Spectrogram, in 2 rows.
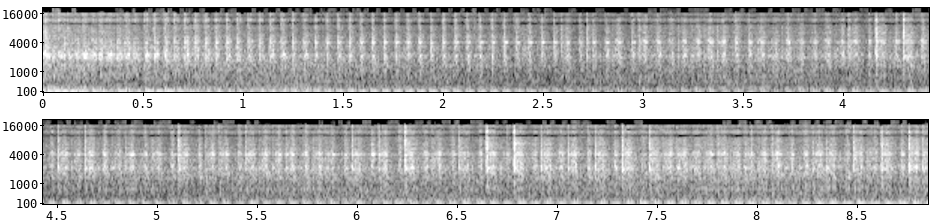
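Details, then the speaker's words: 2005 Polaris Sportsman 500 H.O. at idle: rough uneven rattle, three to four knocks a second over the single's thump, plus vibration; broken pieces caught in the CVT primary clutch; quad also won't drive forward or reverse. "it's still kind of Rowdy but I think it's all in that primary yeah it's all in this here huh"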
